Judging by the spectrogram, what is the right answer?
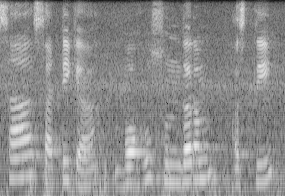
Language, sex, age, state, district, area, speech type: Sanskrit, female, 45-60, Odisha, Puri, urban, spontaneous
